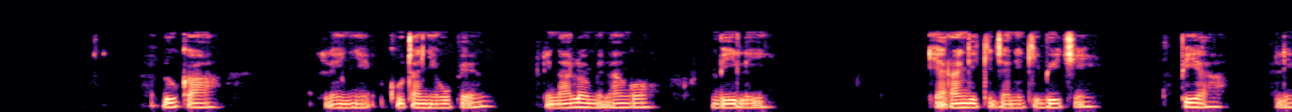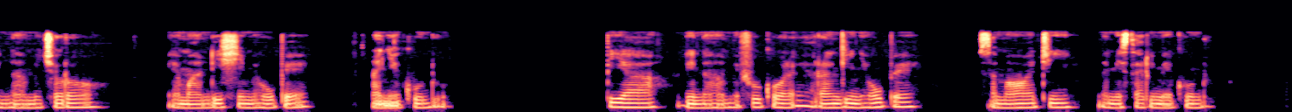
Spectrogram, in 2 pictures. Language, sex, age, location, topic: Swahili, male, 18-24, Mombasa, finance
